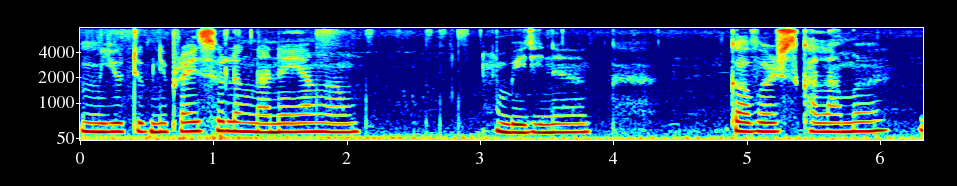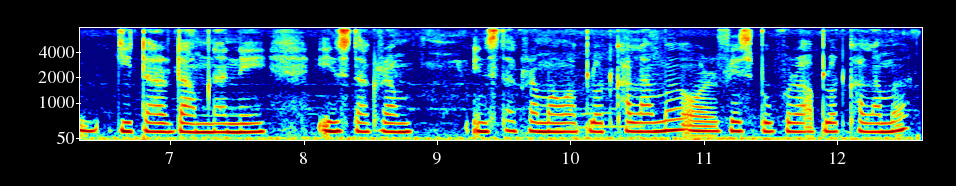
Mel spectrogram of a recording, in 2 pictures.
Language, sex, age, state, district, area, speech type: Bodo, female, 18-30, Assam, Udalguri, urban, spontaneous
